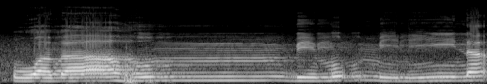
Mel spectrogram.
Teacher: اور دوسرا میم ساکن کا جو قاعدہ ہے وہ ہے اخفاء شفوی۔ میم ساکن کے بعد حرف با آ جائے تو میم ساکن میں اخفاء شفوی ہوگا، یہاں بھی غنہ ہوگا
